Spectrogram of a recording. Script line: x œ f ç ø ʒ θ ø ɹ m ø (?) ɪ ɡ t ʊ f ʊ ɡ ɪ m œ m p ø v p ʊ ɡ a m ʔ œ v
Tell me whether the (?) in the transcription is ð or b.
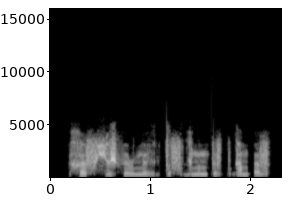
ð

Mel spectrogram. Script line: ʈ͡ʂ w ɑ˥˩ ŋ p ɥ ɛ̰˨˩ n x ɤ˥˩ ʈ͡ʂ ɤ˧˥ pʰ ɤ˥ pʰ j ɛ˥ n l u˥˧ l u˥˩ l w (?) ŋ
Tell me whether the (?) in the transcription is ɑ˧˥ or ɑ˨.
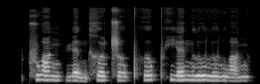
ɑ˧˥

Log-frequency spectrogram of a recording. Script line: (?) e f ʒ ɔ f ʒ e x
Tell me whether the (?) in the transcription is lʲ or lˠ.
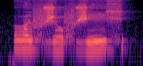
lˠ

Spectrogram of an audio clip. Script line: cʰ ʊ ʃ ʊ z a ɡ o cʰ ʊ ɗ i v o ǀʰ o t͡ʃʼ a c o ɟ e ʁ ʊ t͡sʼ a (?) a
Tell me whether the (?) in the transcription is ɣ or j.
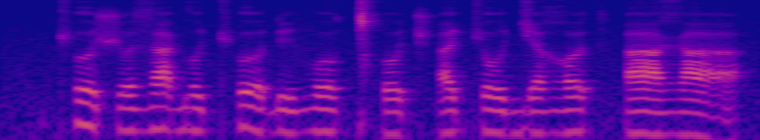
ɣ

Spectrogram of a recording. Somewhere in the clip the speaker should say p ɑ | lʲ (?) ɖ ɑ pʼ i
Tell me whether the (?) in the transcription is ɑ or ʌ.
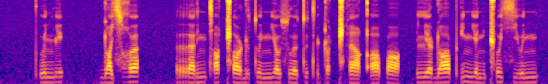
ʌ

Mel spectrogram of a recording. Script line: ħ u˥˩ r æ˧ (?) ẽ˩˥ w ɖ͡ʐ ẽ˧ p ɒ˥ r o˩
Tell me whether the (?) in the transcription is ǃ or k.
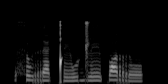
ǃ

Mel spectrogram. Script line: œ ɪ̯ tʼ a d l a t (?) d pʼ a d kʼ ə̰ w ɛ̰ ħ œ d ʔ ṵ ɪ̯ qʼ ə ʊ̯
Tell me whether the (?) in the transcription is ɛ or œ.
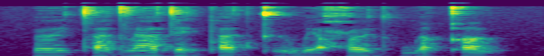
ɛ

